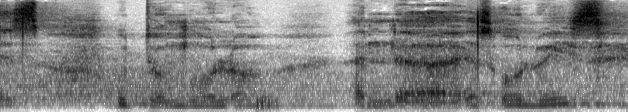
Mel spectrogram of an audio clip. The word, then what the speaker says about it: Dombolo: That's pronounced as Dombolo.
